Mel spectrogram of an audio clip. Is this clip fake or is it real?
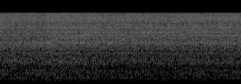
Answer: real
